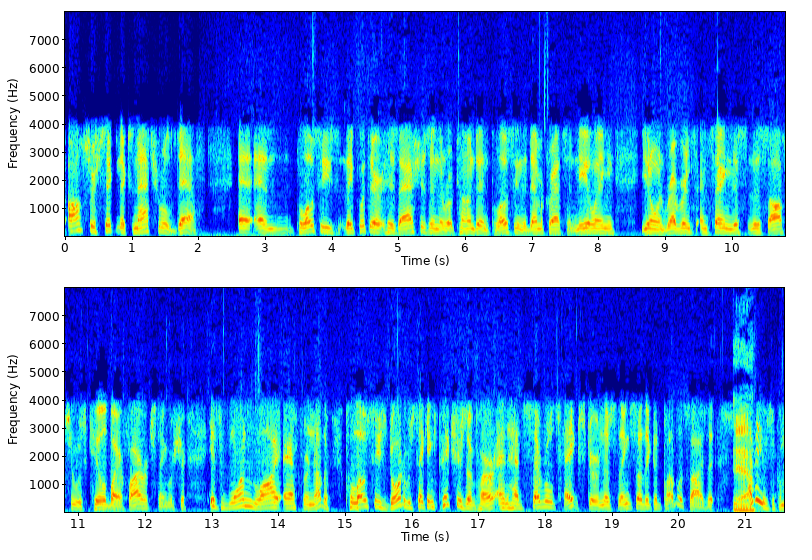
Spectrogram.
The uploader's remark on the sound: Takes Your Phone Calls.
